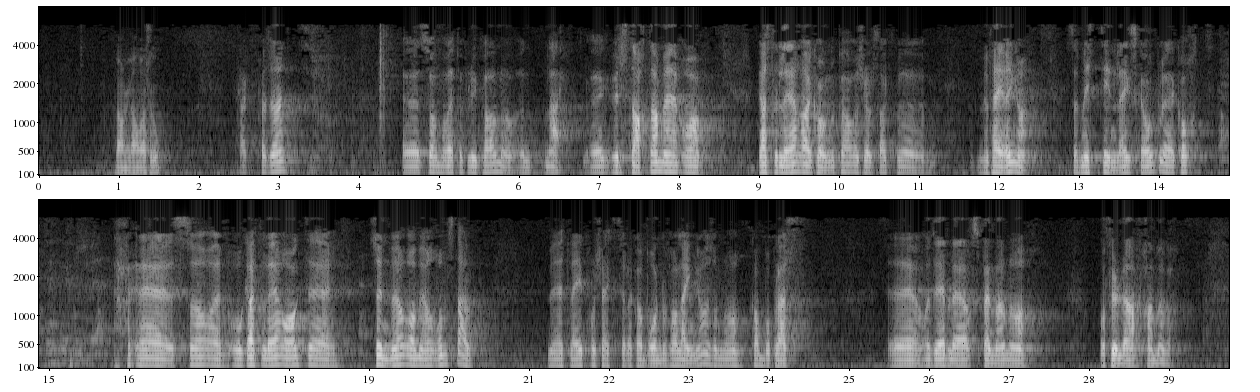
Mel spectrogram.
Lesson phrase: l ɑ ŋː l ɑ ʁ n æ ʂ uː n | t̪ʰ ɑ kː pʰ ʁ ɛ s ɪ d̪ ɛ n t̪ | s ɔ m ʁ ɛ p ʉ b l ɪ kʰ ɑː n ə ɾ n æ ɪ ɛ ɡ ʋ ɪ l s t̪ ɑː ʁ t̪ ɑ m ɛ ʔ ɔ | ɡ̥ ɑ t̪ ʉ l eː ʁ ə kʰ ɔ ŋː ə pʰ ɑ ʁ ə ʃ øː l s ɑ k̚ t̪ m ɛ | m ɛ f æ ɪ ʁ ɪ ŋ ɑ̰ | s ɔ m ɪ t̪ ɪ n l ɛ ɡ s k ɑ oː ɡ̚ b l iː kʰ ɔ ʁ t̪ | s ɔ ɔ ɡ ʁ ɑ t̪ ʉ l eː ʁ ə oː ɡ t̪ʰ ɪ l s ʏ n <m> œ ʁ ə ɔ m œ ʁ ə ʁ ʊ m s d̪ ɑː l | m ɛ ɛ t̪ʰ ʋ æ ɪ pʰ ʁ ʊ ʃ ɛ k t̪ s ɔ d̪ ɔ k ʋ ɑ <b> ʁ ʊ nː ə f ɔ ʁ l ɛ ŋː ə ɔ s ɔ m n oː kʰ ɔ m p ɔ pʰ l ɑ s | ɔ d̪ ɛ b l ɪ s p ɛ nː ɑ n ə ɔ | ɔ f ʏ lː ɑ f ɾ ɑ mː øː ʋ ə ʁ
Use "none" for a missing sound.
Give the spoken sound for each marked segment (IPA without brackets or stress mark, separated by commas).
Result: m, b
